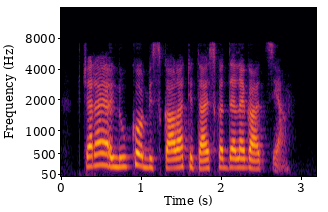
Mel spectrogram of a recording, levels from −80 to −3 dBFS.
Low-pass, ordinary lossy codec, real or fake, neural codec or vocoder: 7.2 kHz; none; fake; codec, 16 kHz, 0.5 kbps, X-Codec, WavLM features, trained on Multilingual LibriSpeech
